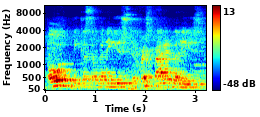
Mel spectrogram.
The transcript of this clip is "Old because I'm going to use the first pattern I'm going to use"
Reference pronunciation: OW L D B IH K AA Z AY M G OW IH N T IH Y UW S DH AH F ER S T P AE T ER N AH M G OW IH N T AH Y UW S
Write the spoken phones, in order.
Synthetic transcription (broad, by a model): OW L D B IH K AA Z AY M G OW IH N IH Y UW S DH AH F ER S T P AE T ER AH M G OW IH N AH Y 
